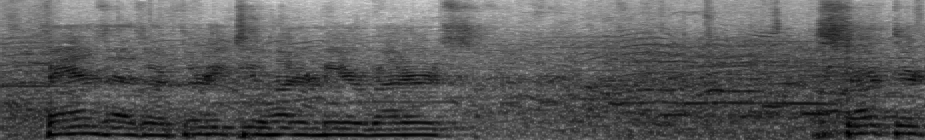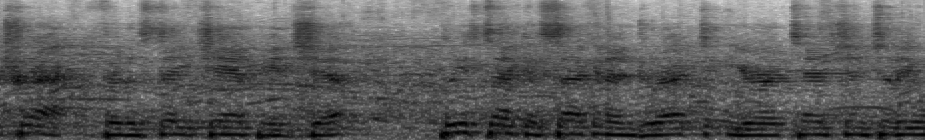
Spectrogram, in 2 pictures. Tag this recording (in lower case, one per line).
speech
